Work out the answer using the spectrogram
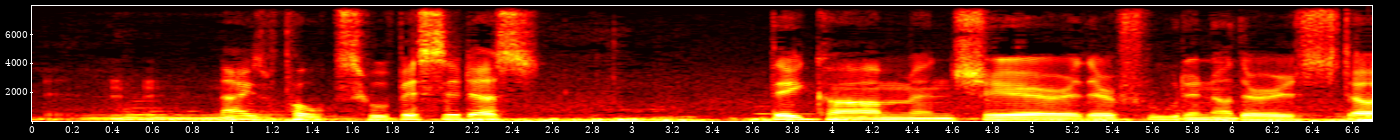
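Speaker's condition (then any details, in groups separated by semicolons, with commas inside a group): No condition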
